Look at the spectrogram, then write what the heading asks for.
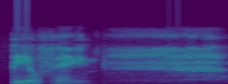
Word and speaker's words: Theophane: letter P so it's not deal pain it's theophane uh we actually had about a half hour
